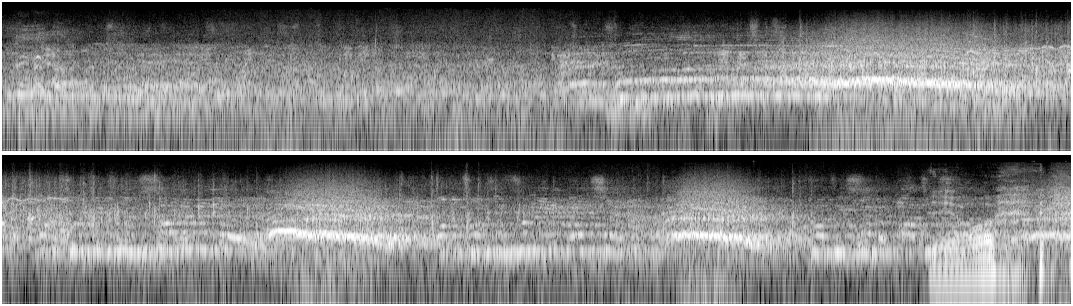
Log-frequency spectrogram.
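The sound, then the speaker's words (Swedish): A large stadium crowd before kick-off at a Manchester United match murmurs and roars in a dense, continuous wash of voices, swelling into louder surges of cheering and chanting at intervals, with a public-address voice announcing United's line-up faintly heard beneath. “Jag lämnar kvar lite grann där så vi får, får njuta in lite stämning från när vi var där.”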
